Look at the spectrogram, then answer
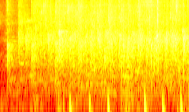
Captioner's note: applause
